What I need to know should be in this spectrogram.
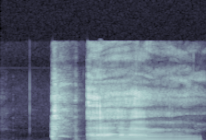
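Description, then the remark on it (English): A single sharp cough, followed by a drawn-out, voiced throaty rasp that trails off over about a second, with nobody talking. “I ain't want to cough on the mic.”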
